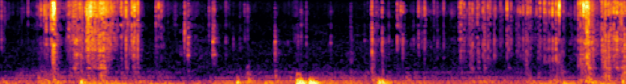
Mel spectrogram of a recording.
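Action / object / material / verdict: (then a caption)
scrape / translucent glycerin soap bar cut with a metal blade / glycerin soap / none. A metal blade scrapes and cuts a solid red translucent glycerin soap bar, scored and held in hand, releasing clear crystal-like cubes. Bright, crisp crackling and scraping bursts come in uneven clusters, with a few soft low thuds between them.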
